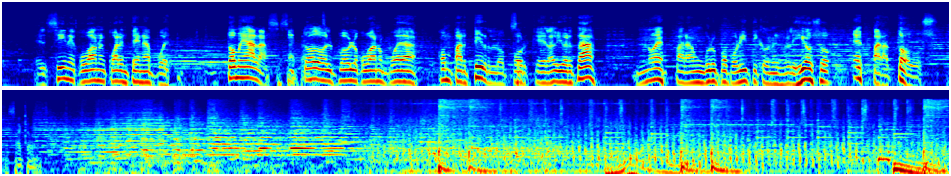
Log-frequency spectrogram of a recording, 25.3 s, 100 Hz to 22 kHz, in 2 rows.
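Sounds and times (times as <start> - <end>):
speech: 0.4 - 2.4, 3.0 - 13.9
helicopter engine whine: 13.5 - 25.2
helicopter rotor blades thumping: 17.4 - 25.2.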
